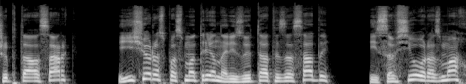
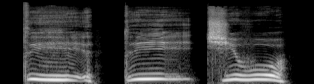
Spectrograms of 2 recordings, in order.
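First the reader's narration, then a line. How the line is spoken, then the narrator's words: Wheezing rasp. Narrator (Russian): прохрипел Тарк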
